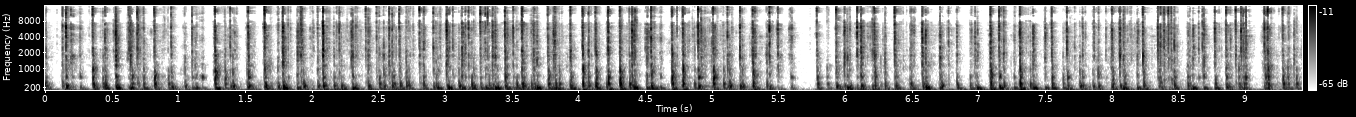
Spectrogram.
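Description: Fingertips with short nails type fast on the black plastic keys of a MacBook Air keyboard set in an aluminium body. The result is a dense, steady stream of short, dry clicks and taps, with one brief pause just before the six-second mark before the rapid typing resumes.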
